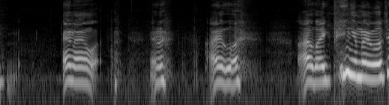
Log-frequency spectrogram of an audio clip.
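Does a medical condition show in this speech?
Yes: cerebral palsy; from birth; wheelchair user.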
